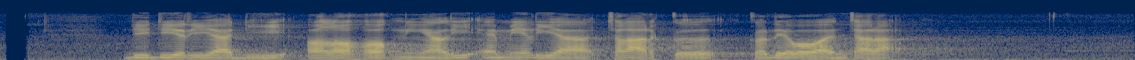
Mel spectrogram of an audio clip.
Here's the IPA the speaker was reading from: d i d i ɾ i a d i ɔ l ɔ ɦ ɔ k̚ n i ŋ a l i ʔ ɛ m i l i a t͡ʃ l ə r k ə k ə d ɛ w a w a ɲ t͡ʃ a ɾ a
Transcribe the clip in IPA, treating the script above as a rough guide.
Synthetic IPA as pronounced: d i d i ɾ i a d i ɔ l ɔ ɦ ɔ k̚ n i ŋ a l i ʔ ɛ m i l i a t͡ʃ l a r k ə k ə d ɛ w a w a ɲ t͡ʃ a ɾ a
